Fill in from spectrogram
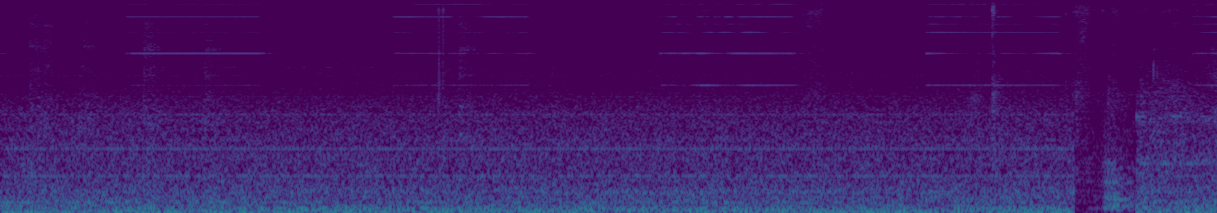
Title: Continuous Beep Sound from CPU and No Display on Monitor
